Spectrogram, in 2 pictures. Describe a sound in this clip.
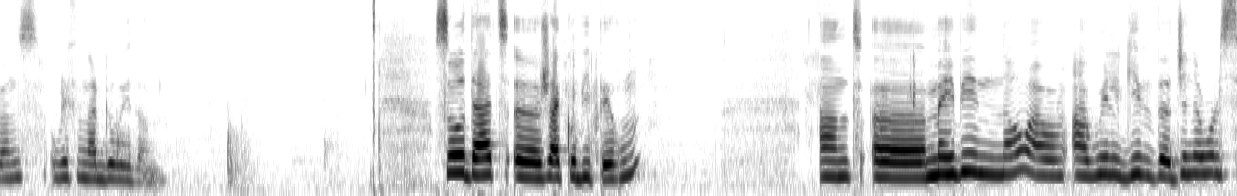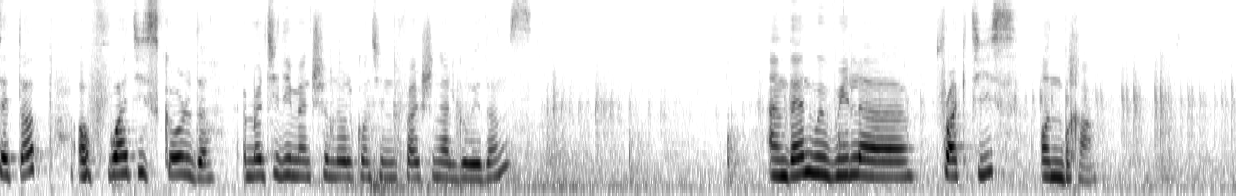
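A woman speaks calmly through a microphone, explaining.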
